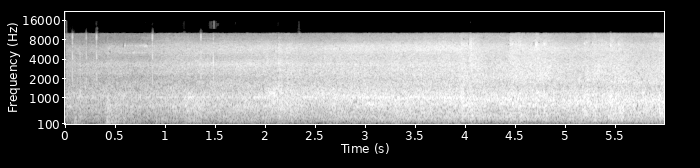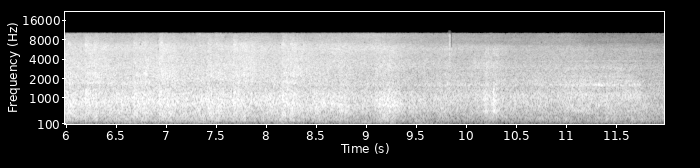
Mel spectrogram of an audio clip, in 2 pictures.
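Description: Meitetsu 3000-series-family electric train passing through a station at speed without stopping. A rushing noise of wheels and running gear builds up, peaks in the middle with its wheels clattering over the rail joints, then fades near the end.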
